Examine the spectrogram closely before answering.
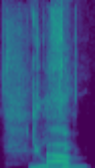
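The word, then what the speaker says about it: Ylfa: Don't know how to pronounce it. It's Ylfi.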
